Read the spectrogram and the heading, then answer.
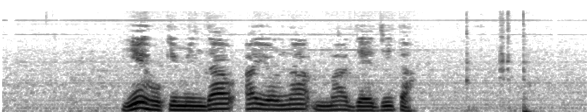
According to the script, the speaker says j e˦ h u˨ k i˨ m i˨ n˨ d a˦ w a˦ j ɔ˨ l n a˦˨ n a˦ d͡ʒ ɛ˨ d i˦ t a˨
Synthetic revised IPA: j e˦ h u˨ k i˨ m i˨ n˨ d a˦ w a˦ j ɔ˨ l n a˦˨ m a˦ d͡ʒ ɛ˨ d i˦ t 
